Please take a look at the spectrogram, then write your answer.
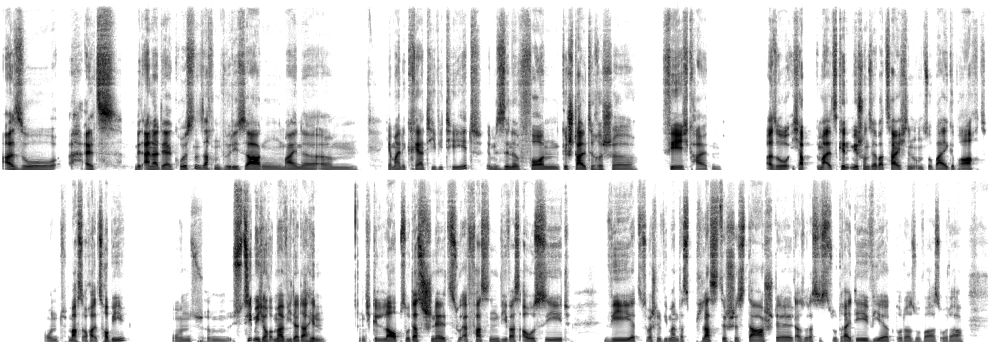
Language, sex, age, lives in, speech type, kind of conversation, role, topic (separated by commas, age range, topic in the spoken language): German, male, 30-34, Germany, conversation, advice, user, Wie finde ich meine wichtigsten Fähigkeiten und entwickle sie weiter?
